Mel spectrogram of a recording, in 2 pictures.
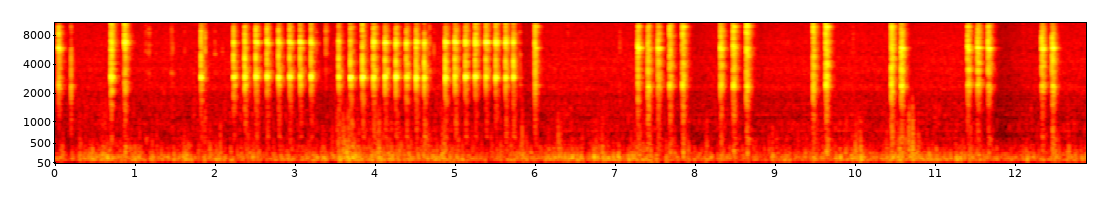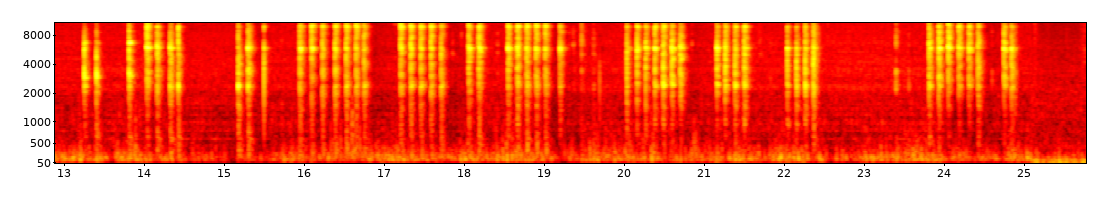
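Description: Mallet striking a carving chisel into a wooden statue, in quick runs of sharp, ringing blows several a second, broken by short pauses.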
